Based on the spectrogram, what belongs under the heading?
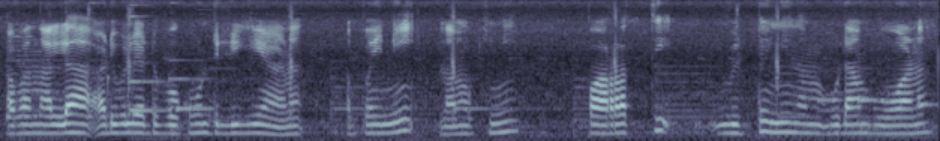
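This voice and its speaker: A woman's voice: lowish voice, little pitch movement, fairly quick, music in the background. A woman with a Malayali accent giving casual gameplay commentary, mixing Malayalam with English words and chummily addressing viewers as buddies. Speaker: gaming channel host.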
